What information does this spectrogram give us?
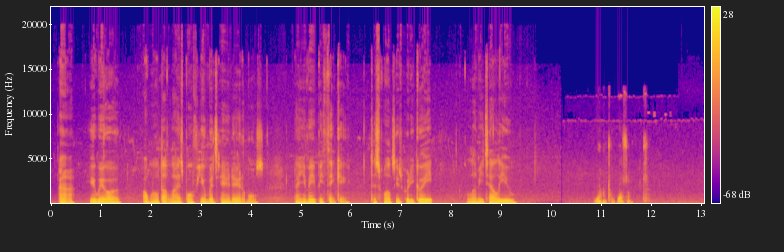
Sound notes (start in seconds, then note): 11.1 distorted voice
